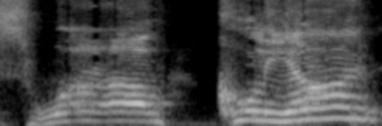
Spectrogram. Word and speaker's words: Suave Colione: But we found out just now from Jerry Woods that your name is Suave Colione.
